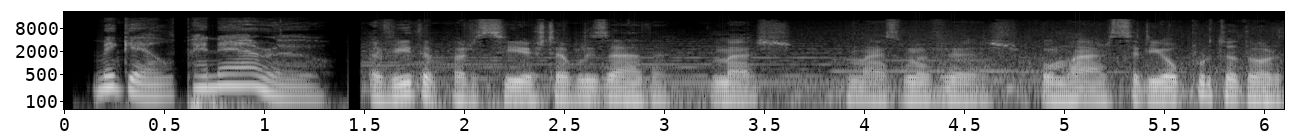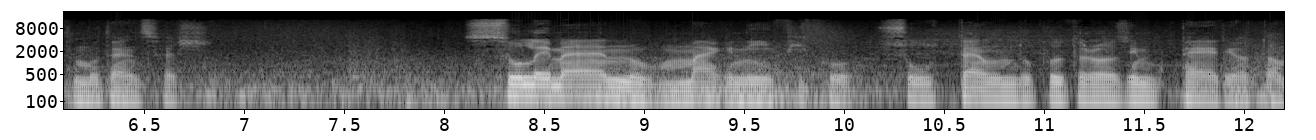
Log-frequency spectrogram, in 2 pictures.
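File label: portuguese narration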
